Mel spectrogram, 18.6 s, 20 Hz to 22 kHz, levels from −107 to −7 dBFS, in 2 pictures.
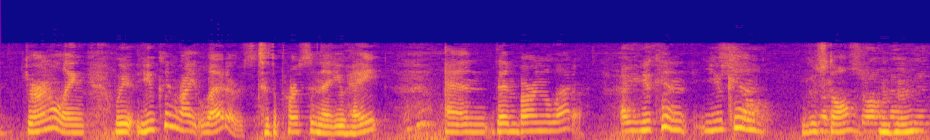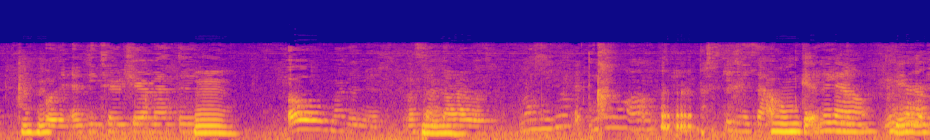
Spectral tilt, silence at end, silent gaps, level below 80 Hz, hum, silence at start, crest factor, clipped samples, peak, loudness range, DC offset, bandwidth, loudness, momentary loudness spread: -7 dB/octave; 0 s; none; -42 dBFS; none; 0 s; 16 dB; under 0.1%; -8 dBFS; 3 LU; under 0.1%; 7.4 kHz; -23 LUFS; 12 LU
